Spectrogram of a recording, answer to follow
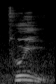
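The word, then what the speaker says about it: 뒤: থুই, দুই বানানো হচ্ছে দুই, কিন্তু উচ্চারণ হচ্ছে থুই, থুইয়ে বা থুই, থুই হচ্ছে পিছনে, আপ মানে সামনে, থুই মানে পিছনে, আমরা দেখব।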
